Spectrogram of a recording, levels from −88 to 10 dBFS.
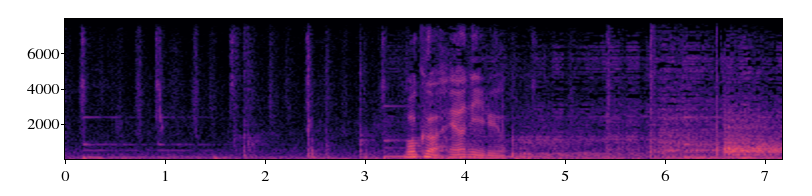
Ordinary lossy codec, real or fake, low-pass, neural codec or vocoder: none; real; none; none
